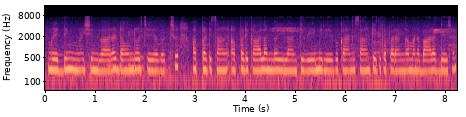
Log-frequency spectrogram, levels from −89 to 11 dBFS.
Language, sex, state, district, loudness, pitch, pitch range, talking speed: Telugu, female, Telangana, Nalgonda, -15 LUFS, 220 Hz, 215-225 Hz, 130 wpm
